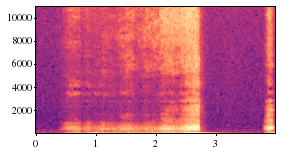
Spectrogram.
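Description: A small flat makeup brush strokes the side of a black foam microphone windscreen. A soft, low, muffled rustling builds for about two seconds and cuts off sharply, then a fresh burst of brushing starts just before the end.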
